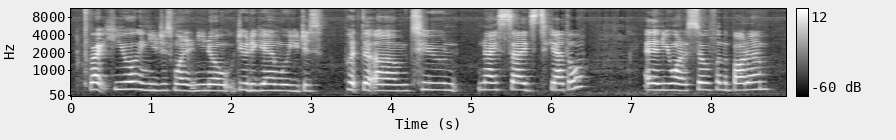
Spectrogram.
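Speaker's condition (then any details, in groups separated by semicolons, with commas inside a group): No condition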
